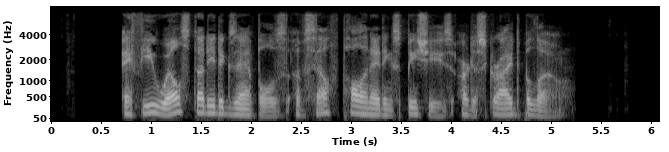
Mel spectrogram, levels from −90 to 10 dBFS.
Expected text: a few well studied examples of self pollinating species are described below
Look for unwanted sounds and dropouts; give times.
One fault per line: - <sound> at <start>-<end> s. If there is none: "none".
none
